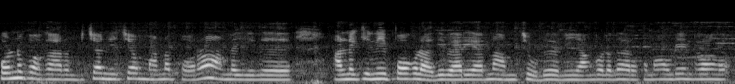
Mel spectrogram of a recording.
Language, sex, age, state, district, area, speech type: Tamil, female, 60+, Tamil Nadu, Mayiladuthurai, rural, spontaneous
